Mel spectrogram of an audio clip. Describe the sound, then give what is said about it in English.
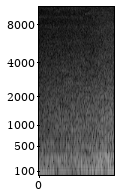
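A bus stopped in the middle of a crosswalk idles with a steady, loud low rumble and droning hum, growing slightly stronger toward the end, with street traffic noise around it. “Yara navigated us past the bus, around the bus, behind the bus, off the crosswalk.”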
